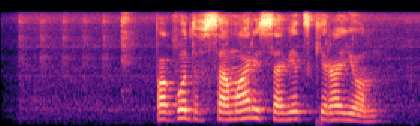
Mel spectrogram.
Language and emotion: Russian, neutral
